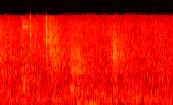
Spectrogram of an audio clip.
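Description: A few light, sharp clicks and taps and a dull low thump a little after a second in, over quiet room tone.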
